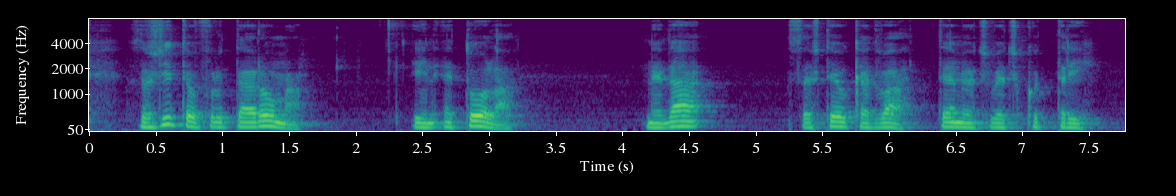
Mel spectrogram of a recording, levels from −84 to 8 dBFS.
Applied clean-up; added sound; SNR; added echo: none; none; none; none.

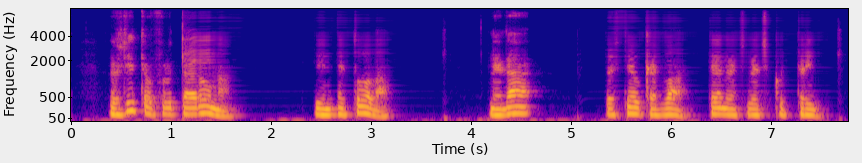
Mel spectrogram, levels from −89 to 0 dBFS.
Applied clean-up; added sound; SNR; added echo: neural mask model DeepFilterNet 3.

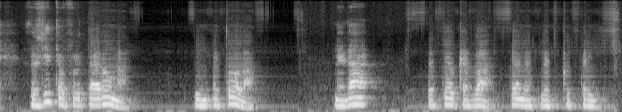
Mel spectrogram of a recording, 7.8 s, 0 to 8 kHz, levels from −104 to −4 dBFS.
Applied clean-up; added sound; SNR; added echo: neural separator model SepFormer DNS4.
